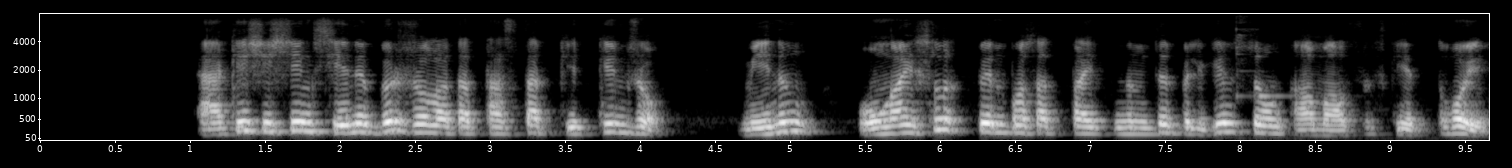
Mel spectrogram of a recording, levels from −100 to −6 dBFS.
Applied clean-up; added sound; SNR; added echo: neural mask model DeepFilterNet 3.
